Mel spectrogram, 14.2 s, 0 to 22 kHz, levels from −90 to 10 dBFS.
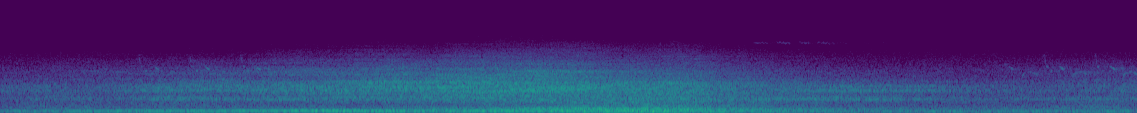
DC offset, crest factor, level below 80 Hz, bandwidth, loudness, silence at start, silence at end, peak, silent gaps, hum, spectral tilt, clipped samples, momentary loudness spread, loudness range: under 0.1%; 16 dB; -46 dBFS; 5 kHz; -39 LUFS; 0 s; 0 s; -22 dBFS; none; none; -9.5 dB/octave; under 0.1%; 16 LU; 13 LU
